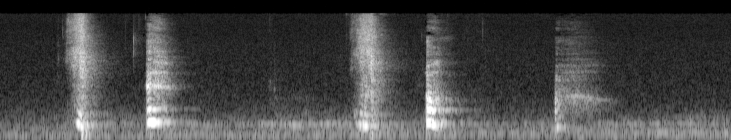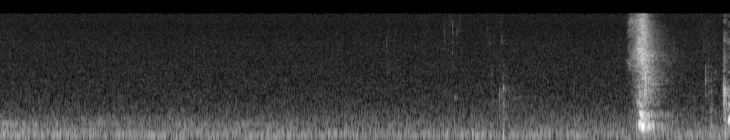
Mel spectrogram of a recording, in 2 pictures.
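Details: Five quick sharp sneezes, a pause, then one more, from a Yorkie dog in a quiet room, which the owner attributes to allergies; repeated sneezing.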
